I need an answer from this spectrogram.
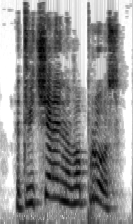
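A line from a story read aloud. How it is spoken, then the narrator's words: Shouting. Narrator (Russian): выкрикнул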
